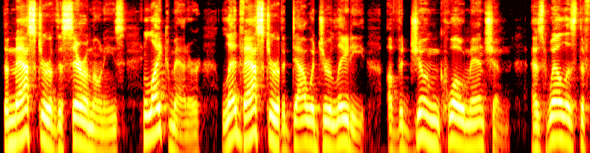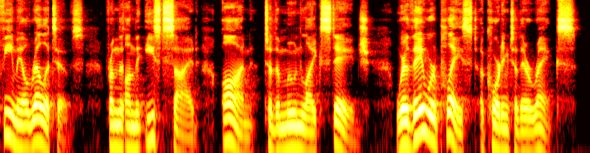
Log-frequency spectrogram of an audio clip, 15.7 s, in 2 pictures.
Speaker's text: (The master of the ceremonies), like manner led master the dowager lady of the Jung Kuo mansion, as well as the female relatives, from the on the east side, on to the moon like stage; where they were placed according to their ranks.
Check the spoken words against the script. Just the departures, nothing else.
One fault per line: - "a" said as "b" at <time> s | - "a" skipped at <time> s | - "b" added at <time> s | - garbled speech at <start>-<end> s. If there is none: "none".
none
